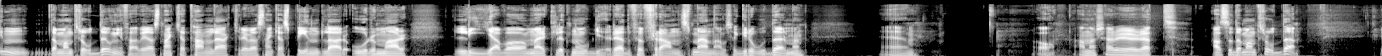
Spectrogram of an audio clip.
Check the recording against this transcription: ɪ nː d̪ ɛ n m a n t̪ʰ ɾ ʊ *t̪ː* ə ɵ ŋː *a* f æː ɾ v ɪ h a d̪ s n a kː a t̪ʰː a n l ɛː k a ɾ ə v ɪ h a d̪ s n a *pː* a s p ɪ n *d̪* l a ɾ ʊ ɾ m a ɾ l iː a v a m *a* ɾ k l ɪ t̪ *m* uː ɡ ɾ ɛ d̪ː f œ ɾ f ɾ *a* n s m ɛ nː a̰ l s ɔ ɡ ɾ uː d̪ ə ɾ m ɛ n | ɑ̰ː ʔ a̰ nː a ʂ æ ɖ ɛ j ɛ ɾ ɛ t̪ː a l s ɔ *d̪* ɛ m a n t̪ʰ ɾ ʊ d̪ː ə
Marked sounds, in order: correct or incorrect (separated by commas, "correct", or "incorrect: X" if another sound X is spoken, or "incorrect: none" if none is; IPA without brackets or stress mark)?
incorrect: d̪ː, incorrect: ə, incorrect: kː, correct, incorrect: æ, incorrect: n, correct, correct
